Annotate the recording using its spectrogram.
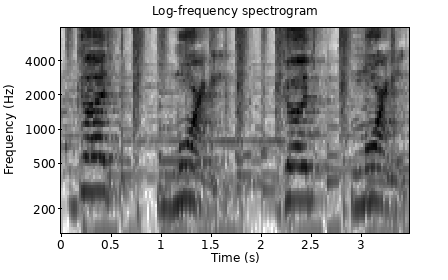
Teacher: esse D ele é quase não falado então é bem suave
